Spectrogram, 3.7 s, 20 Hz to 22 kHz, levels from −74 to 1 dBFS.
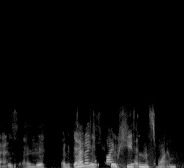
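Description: From 0.00 to 0.29 s, the echo canceller likely mistook simultaneous talk from both ends for its own loudspeaker echo and turned the speech down by around 30 dB, so the opening dips. It does the same from 1.89 to 2.40 s (around 25 dB).

From 0.88 to 1.23 s, with the loudspeaker active, the canceller gated the microphone hard. The background sound drops by about 40 dB and then returns.

At 2.61 to 2.67 s, the canceller likely let part of the far-end signal through. This echo leak is a copy of the sound delayed by 391 ms, roughly 10 dB below the speech. Overlapping it, from 2.65 to 2.78 s, speech suppressed in double talk causes a milder dip of around 10 dB.

At 3.05 to 3.09 s, a much quieter leak arrives, again 391 ms late and some 30 dB down. From 3.09 to 3.33 s, double-talk suppression pulls the speech down by around 20 dB.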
